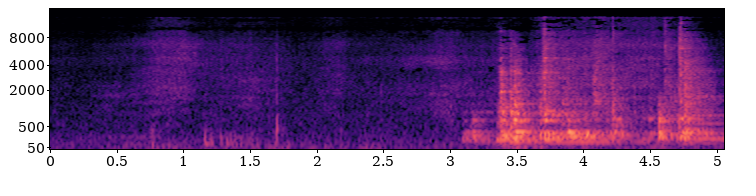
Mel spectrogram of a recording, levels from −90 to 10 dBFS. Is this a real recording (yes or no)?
yes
